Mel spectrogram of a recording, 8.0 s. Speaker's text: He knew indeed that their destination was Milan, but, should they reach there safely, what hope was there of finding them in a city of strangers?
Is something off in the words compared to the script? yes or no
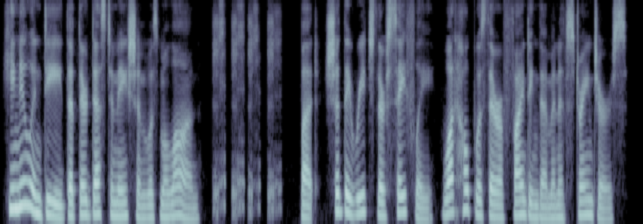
yes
